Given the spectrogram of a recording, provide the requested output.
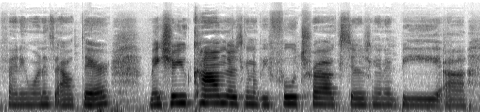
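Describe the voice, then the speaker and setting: Speaking fairly quickly, a woman with a medium pitch keeps a monotone, flat intonation and a bright, sharp tone. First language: Spanish. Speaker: guest host. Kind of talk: casual chat.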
